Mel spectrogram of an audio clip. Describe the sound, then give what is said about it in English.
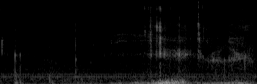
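Frozen grapes being chewed, faint crunchy bites and squishy mastication, with a louder cluster of crunching midway through. “I'm eating some frozen grapes.”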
